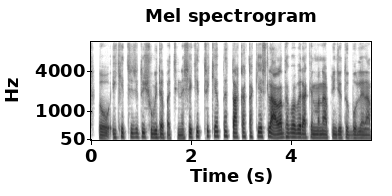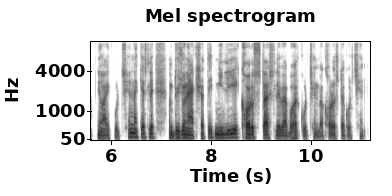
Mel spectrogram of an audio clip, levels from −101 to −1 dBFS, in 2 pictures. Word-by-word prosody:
তো 100 - 0 0.3
এক্ষেত্রে 130 +3 -5
যেহেতু 130 +1 -3
সুবিধা 115 -2 +1
পাচ্ছেন - - -8
না, - - -5
সেক্ষেত্রে 145 +4 -1
কি - - -11
আপনার 160 0 -5
টাকাটা 140 +2 -1
কি - - -3
আসলে 145 - +4
আলাদাভাবে 130 +3 +3
রাখেন? 115 +1 -2
মানে 110 +1 +1
আপনি 110 - -8
যেহেতু 105 +1 -2
বললেন 105 -1 -1
আপনিও 105 -2 -4
আয় 100 - -6
করছেন, 110 +8 -6
নাকি 125 -1 -3
আসলে 120 +1 +1 0.4
২ 115 - +2
জন 115 -1 +5
একসাথে 110 +3 -5 0.2
মিলিয়ে 115 +3 +3 0.2
খরচটা 110 0 +5
আসলে 100 - -5
ব্যবহার 95 +1 0
করছেন - - -8
বা - - -5
খরচটা - - -3
করছেন? - - -12
115 Hz, 180 wpm, -23 LUFS, 110-130 Hz, 0.4 s, জন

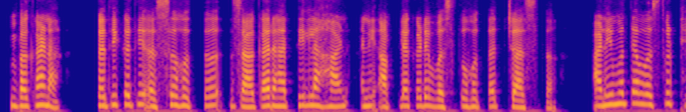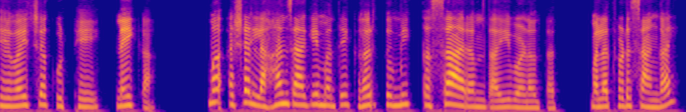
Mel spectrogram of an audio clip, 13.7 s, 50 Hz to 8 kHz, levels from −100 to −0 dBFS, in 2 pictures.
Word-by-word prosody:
बघा 225 +3 +4
ना, 215 -5 +1 0.4
कधी-कधी 250 +3 +1
असं 225 +2 +4
होतं, 230 +1 -3 0.2
जागा 200 +2 +4
राहती 225 +2 0
लहान 210 -2 +1 0.2
आणि 220 +1 -2
आपल्याकडे 220 +3 -3
वस्तू 200 0 -2
होतात 205 0 -5
जास्त 175 - 0 0.5
आणि 230 +3 +3
मग 275 +2 +2
त्या 290 -1 +1
वस्तू 265 +1 -1
ठेवायच्या 230 +3 -1
कुठे? 200 -3 -6 0.2
नाही 225 +2 +7
का? - - -8 0.6
मग 320 - +3
अशा 285 +5 +1
लहान 250 +2 +2
जागेमध्ये 250 -2 0
घर 235 +4 0
तुम्ही 250 +1 -1 0.2
कसं 240 +4 +5
आरामदायी 200 -6 +4
बनवतात, 175 -4 -6 0.4
मला 200 +1 +2
थोडं 220 0 -3
सांगाल? 210 - 0
220 Hz, 145 wpm, -24 LUFS, 200-245 Hz, 0.6 s, नाही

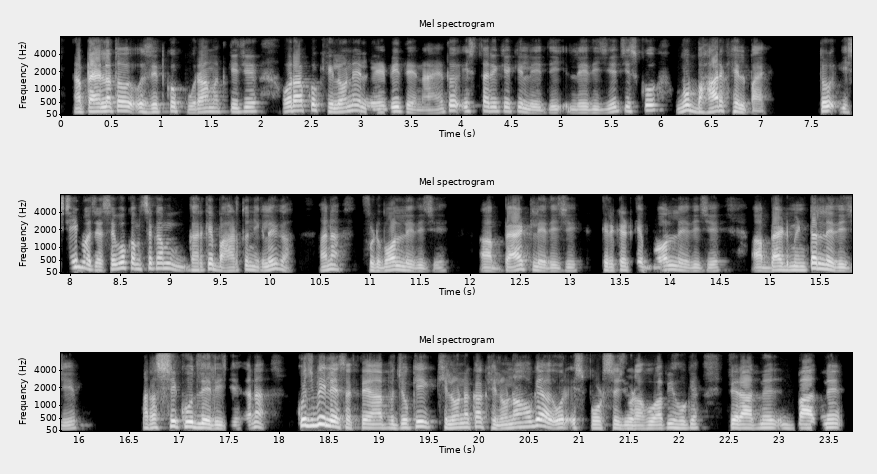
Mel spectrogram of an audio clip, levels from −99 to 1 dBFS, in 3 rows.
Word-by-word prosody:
अ, 140 - +3
पहला 155 +3 +5
तो 170 -4 +2
ज़िद 140 0 0
को 170 - 0
पूरा 135 +4 0
मत 150 -1 -6
कीजिए 160 +3 -1 0.3
और 170 +3 +4
आपको 190 +3 +2
खिलौने 155 +6 +1
ले 125 -4 -2
भी 165 - +5
देना 105 -3 -5
है 125 +5 -8
तो 190 +5 +1
इस 165 +2 -6
तरीके 165 -2 -1
के 155 +1 -5
ले 115 -6 -1
दि 115 +2 -6
ले 115 0 -1
दीजिए 115 +6 -4
जिसको 170 +4 0 0.2
वो 195 +8 +3
बाहर 170 - +3
खेल - - +2
पाएँ। - - -4 0.5
तो 170 +2 +4
इसी 215 - -2
वजह 135 -9 0
से 170 - -1
वो 210 +4 +3
कम 195 -3 -1
से 200 - 0
कम 195 0 0 0.2
घर 130 0 -3
के 185 - +1
बाहर 115 +1 -1
तो 160 - -1
निकलेगा, 145 +5 -2 0.3
है - - +1
ना? 170 - 0 0.3
फ़ुटबॉल 130 +4 +2
ले 125 -3 -1
दीजिए, 105 +1 -8 0.4
अ, 115 - +1 0.2
बैट 160 0 +3
ले 120 -3 +1
दीजिए, 110 +2 -6 0.3
क्रिकेट 135 +1 -1
के - - -3
बॉल 155 +2 +2
ले 125 -4 -2
दीजिए, 115 +1 -6 0.3
अ, 115 - +2
बैडमिंटन 135 +6 +3
ले 165 -4 +3
दीजिए, 120 +2 -3 0.7
रस्सी 160 +6 +2
कूद 185 -4 +6
ले 150 -2 +6
लीजिए, 120 -1 -3
है - - -2
ना? 185 - 0 0.3
कुछ 230 0 +5
भी 280 - +8
ले 200 -4 +7
सकते 150 - 0
हैं 140 - +4
आप 140 0 0
जो 150 - +3
कि 195 -1 +5
खिलौनों 155 +2 +1
का 185 - +1
खिलौना 135 +4 +1
हो 185 - +1
गया 225 -1 +6
और 155 - +2
स्पोर्ट्स 135 -1 -2
से 140 - 0
जुड़ा 120 -1 +1
हुआ 130 0 +3
भी 150 - -1
हो 135 -1 +1
गया। 145 +1 -3 0.3
फिर 145 -1 +4
आद 135 -1 +4
में 145 0 +2 0.2
बाद 135 -2 +5
में 155 0 +2
145 Hz, 230 wpm, -17 LUFS, 125-165 Hz, 0.7 s, भी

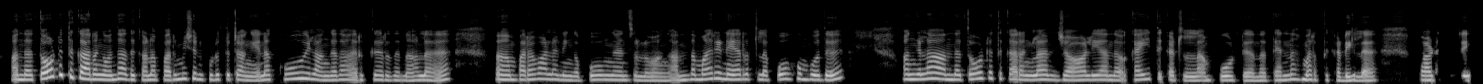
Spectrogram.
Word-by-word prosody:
அந்த 220 0 +3
தோட்டத்துக்காரங்க 280 - +5
வந்து 250 +4 +2
அதுக்கான 215 -1 0
பர்மிஷன் 235 +3 0
குடுத்துட்டாங்க. 220 -3 -1
ஏன்னா 215 +2 0
கோவில் 260 -1 +2
அங்க 200 0 0
தான் 225 - -1
இருக்கிறதுனால, 200 -2 -2 0.7
அ - - +3 0.2
பரவாயில்ல, 235 +1 0
நீங்க 195 -2 -1
போங்கன்னு 210 -1 0
சொல்லுவாங்க. 180 -1 -1
அந்தமாரி 230 +6 +1
நேரத்துல 230 -1 -1
போகும்போது, 225 -4 +1 0.7
அங்கேல்லாம் 245 +3 +3
அந்த 225 -1 +2
தோட்டத்துக்காரங்கள்லாம் 230 -6 0
ஜாலியா 210 +2 +2
அந்த 200 -1 0 0.2
கயித்து 235 +3 -2
கட்டில்லாம் 185 0 -1
போட்டு, 195 -2 0
அந்த 180 0 -1
தென்ன 215 +3 0
மரத்துக்கடில 190 -3 0 0.6
படுத்து, 395 - -1
220 Hz, 125 wpm, -22 LUFS, 200-240 Hz, 0.7 s, தோட்டத்துக்காரங்க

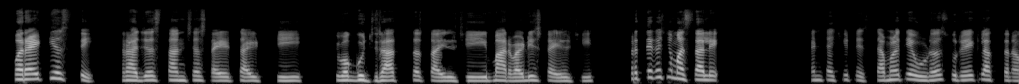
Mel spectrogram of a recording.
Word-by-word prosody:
Variety 245 +4 +7
असते, 210 - -2 0.3
राजस्थानच्या 195 0 +1
स्टाई 175 0 -1
साइडची 175 0 -3 0.4
किंवा 195 0 +3
गुजरातच्या 190 +1 +2
स्टाईलची, 170 -1 -1
मारवाडी 180 0 +3
स्टाईलची. 165 -2 -4 0.4
प्रत्येकाचे 320 +5 -3
मसाले 215 -7 +4 0.9
आणि 200 0 -6
त्याची 210 +2 -8
टेस्ट. 180 -6 -9
त्यामुळे 205 +3 +1
ते 240 - +1
एवढं 200 -1 +1
सुरेख 210 -2 -3
लागतं 205 -3 -2
ना 170 - -4
195 Hz, 125 wpm, -23 LUFS, 175-210 Hz, 0.9 s, Variety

